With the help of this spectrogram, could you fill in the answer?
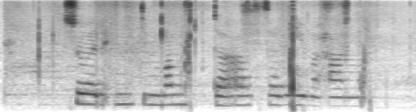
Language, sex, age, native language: Icelandic, female, 11, Icelandic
